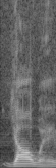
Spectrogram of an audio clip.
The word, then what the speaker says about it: Yahweh: And it's usually written and pronounced as Yahweh, Y-A-H-W-E-H, if we want to spell it phonetically. But the real form is just the Hebrew consonants that we would translate as Y-H-W-H.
